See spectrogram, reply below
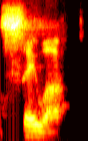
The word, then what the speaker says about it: SEWA: So in the very beginning, in 2014, we started working with a group called SEWA. It's an acronym, S-E-W-A, pronounced for Self-Employed Women's Association.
